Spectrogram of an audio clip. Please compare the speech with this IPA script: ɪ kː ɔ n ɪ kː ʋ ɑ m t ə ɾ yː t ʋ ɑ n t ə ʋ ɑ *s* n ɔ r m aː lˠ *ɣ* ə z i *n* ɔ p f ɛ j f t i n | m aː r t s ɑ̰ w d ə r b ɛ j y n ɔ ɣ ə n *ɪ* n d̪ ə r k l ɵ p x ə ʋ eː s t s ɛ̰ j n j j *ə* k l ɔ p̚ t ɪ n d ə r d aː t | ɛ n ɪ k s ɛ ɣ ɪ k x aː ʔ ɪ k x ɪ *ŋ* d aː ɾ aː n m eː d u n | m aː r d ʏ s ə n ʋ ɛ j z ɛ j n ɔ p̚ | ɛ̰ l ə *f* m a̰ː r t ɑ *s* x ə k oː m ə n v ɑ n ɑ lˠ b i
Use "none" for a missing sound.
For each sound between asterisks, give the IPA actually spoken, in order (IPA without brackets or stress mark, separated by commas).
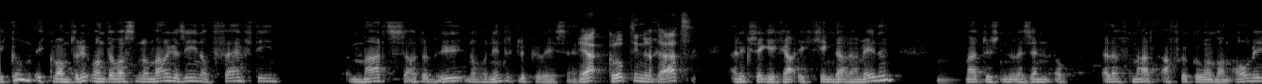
s, ɣ, n, ɪ, a, ŋ, f, f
